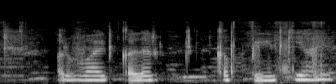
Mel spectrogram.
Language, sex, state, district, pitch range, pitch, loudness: Hindi, female, Himachal Pradesh, Shimla, 200-230 Hz, 205 Hz, -18 LUFS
